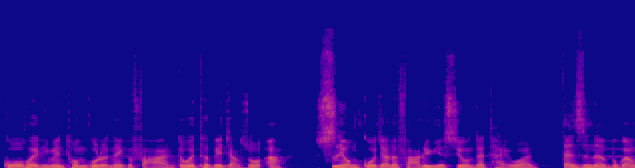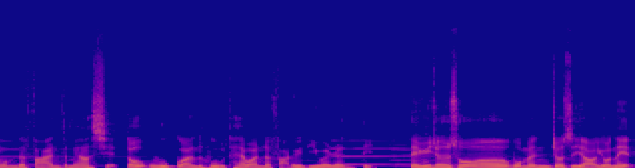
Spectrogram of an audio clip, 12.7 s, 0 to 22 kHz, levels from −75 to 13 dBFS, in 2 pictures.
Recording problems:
alarms or sirens; faint; throughout; 25 dB below the speech

